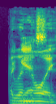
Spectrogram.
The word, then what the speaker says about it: Illinois: But it made me think about our guest today, you going to Illinois and me watching those because Illinois. It's not noise. – Illinois. – It's not Illinois. It's a silent S.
